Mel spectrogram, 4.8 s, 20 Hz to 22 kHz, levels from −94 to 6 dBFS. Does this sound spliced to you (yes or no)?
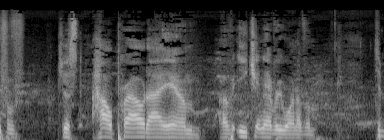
no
